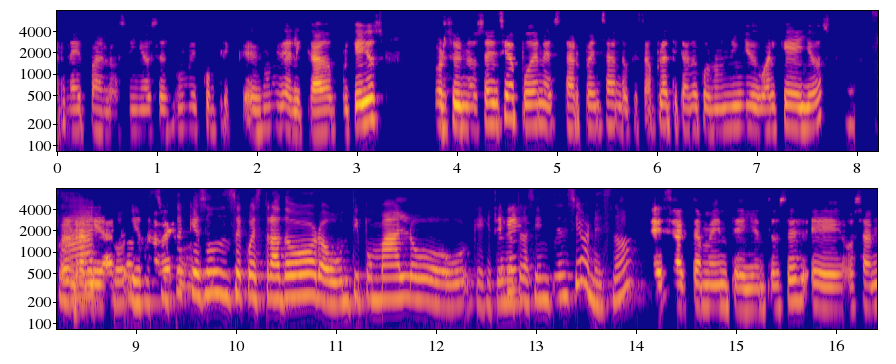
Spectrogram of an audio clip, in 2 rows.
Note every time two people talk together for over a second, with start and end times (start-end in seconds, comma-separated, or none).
8.2-9.8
